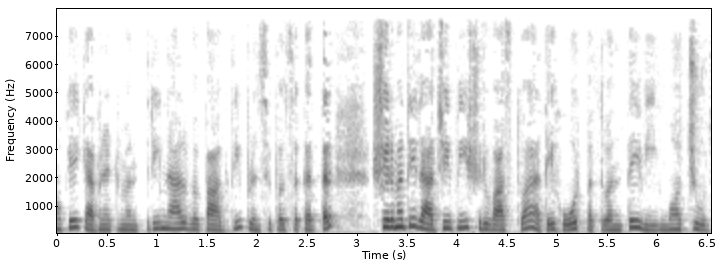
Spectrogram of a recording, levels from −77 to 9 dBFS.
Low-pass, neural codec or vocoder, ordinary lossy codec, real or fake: none; none; none; real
